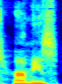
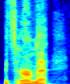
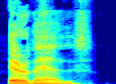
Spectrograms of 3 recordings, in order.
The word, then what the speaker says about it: Hermès: I thought it was Hermes. – No, it's Hermès. Hermès.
